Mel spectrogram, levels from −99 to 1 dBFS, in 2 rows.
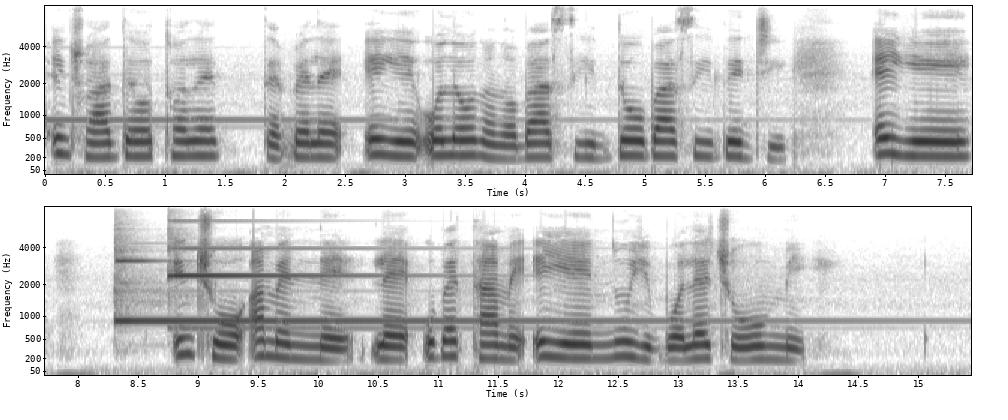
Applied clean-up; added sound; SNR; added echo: none; Bell / Doorbell; 9 dB; none.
